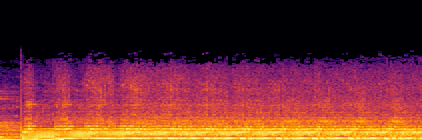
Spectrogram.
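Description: Progressive house DJ mix going into a breakdown: the kick drum and bassline cut out about half a second in, leaving a sustained, horn-like synth chord held over the rest.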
